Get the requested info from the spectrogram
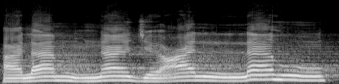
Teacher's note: huruf ja berharakat sukun maka kita pantulkan atau kita qqalahkan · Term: qalqalahkan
